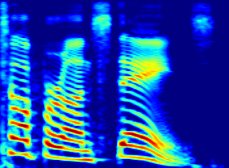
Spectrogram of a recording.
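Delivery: high, slow, drawn-out slogan; hammed-up commercial sign-off; mock ad tagline. Announcer closes the parody ad, mock slogan voice.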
